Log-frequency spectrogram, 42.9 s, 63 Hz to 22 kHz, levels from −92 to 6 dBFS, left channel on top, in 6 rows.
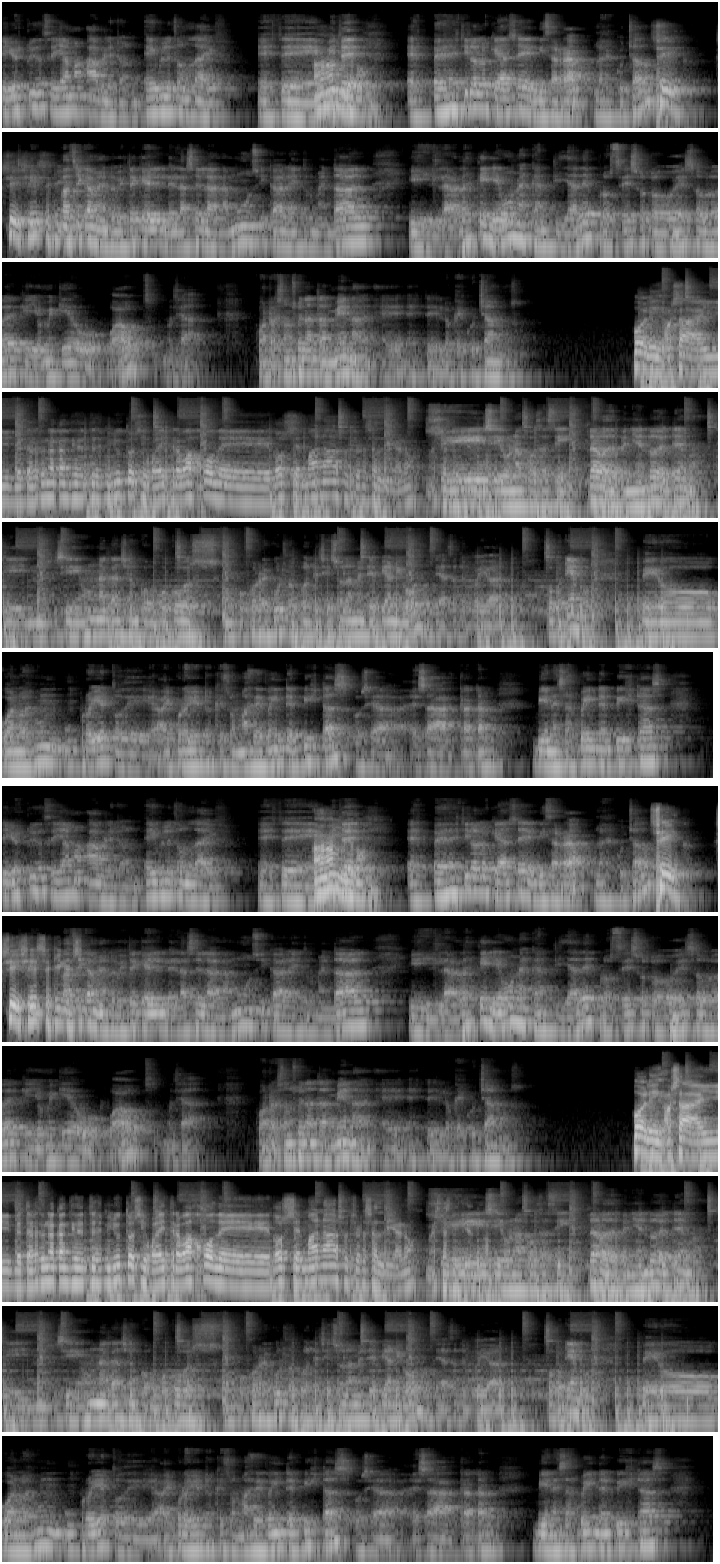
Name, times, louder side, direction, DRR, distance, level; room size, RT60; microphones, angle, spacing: voice 1, 0.0-2.1 2.6-3.6 4.1-6.5 7.4-16.2 16.9-19.5 25.7-33.6 34.1-40.9 41.1-42.7, left 1 dB, 55° left, -1 dB, 1.7 m, -32 dB
voice 2, 3.1-3.6 6.5-6.8 7.1-7.9 13.8-13.9 20.6-26.4, right 6 dB, 55° right, 13 dB, 0.4 m, -25 dB
sound 1, 20.7-35.4, equal, 5° left, 0.6 m, -37 dB
9.3 x 3.9 x 3.3 m, 0.65 s
head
